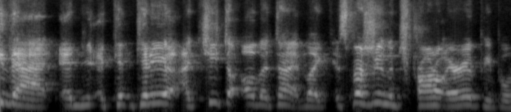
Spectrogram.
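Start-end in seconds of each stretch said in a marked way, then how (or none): 1.4-2.3 softer, higher mock Jamaican accent; imitated Jamaican accent. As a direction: quote it lightly in a Jamaican accent. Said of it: "he's got this heavy Jamaican accent".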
